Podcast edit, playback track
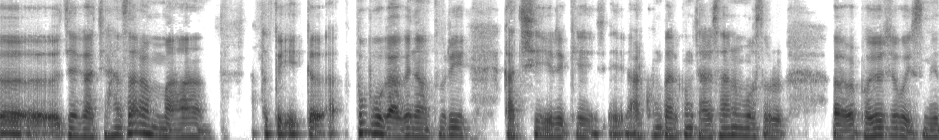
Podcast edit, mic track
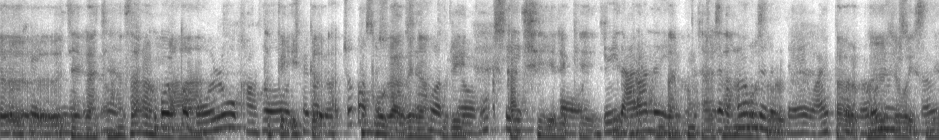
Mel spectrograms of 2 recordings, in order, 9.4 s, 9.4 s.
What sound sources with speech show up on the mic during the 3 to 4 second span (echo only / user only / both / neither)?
both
